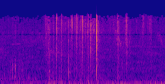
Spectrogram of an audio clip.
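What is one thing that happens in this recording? A pigeon flaps its wings in a quick burst.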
